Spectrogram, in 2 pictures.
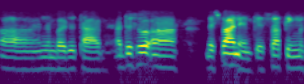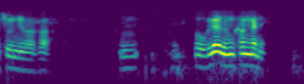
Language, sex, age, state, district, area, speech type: Manipuri, male, 18-30, Manipur, Churachandpur, rural, conversation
